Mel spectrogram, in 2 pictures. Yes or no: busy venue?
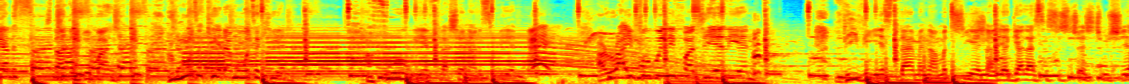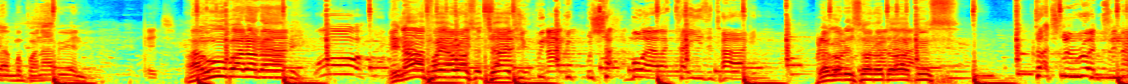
yes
